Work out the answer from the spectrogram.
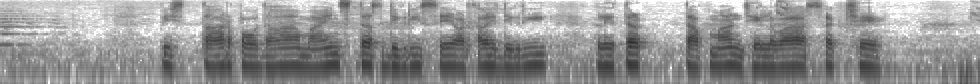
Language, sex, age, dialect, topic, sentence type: Magahi, male, 25-30, Northeastern/Surjapuri, agriculture, statement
